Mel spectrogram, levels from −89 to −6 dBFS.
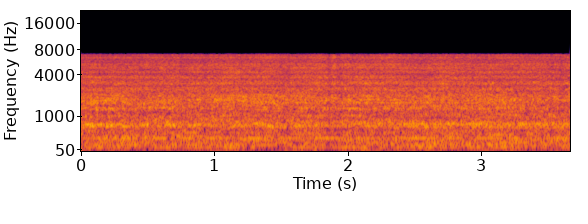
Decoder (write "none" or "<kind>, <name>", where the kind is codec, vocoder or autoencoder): codec, DAC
